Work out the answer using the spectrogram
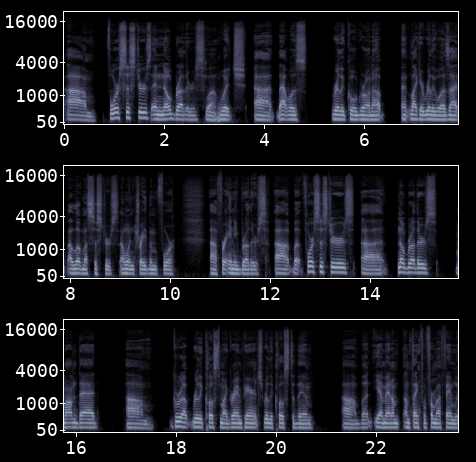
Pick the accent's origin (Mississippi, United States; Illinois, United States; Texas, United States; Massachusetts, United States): Mississippi, United States; now in Lexington Park, Maryland, United States; originally from uh, Mississippi, uh, but went to church in Pascagoula, Mississippi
